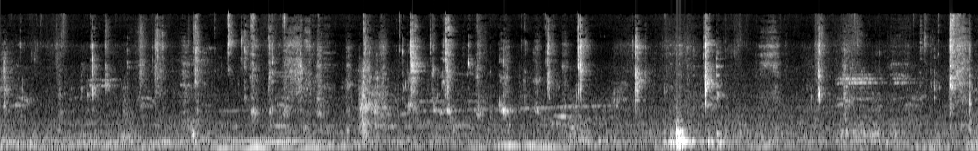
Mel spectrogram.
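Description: Close-up chewing and wet mouth clicks of a person eating rice and chicken liver curry by hand, with a louder single knock about ten seconds in.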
